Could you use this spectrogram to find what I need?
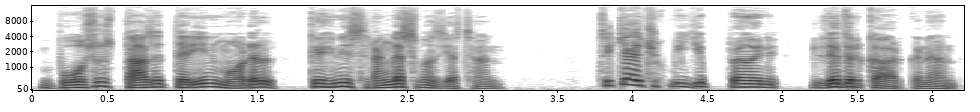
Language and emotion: Kashmiri, angry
